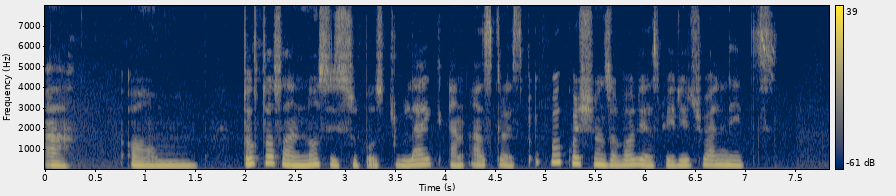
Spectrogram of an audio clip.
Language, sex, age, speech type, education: Nigerian Pidgin, female, 15-29, spontaneous, tertiary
